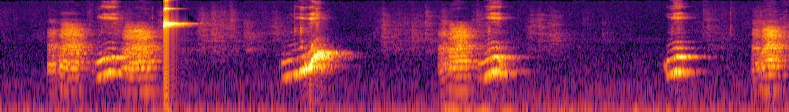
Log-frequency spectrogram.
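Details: Baby African grey parrot kept as a pet, mixing talking-like phrases with a sharp high whistle and a rising squeak, in several separate bursts indoors.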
